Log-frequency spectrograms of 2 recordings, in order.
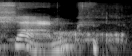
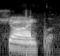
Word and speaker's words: Sean: Is it Shan? Is he pronounced Shan? It's Sean. Sean from okay.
